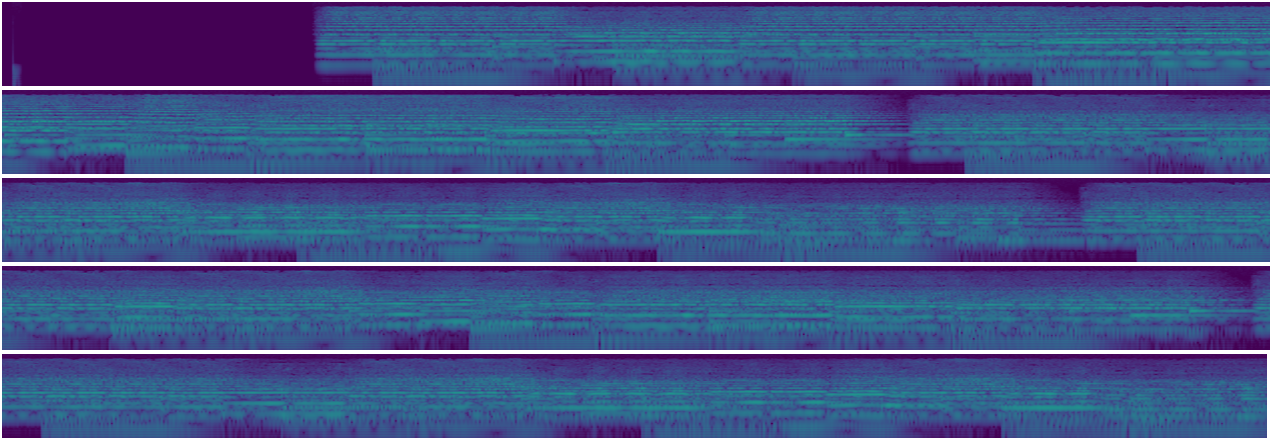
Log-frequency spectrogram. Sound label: instrument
